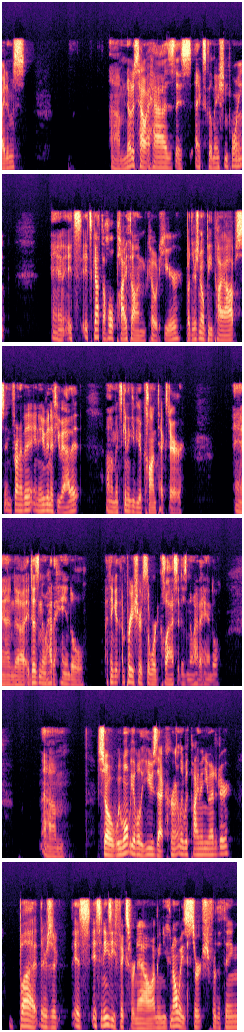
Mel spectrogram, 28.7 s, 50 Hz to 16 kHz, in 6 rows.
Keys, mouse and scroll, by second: 1.6 shift+u, 21.4 click, 22.7 g.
